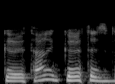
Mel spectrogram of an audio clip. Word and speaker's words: Goethe: So he starts with, and this is something that was mentioned in the introduction about, now I think it's pronounced Goethe's Werther.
